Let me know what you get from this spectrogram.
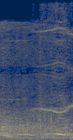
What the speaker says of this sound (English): The crowd are loving this.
